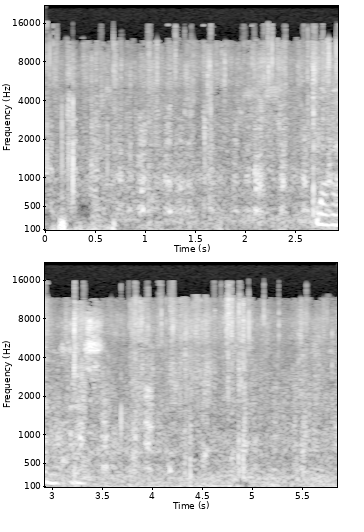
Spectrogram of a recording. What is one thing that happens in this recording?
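A dog's paws crunch on gravel.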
